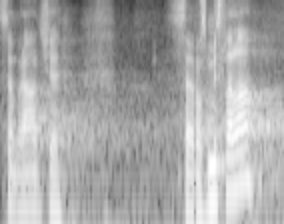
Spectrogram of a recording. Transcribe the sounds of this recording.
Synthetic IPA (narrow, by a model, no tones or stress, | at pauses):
sɛmɾaːt̪ʒ̥ɛ | sɛɾozmɪslɛla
